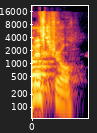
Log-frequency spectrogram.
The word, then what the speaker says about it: Mistral: Am I pronouncing it right? Mistral? Yeah, Mistral.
